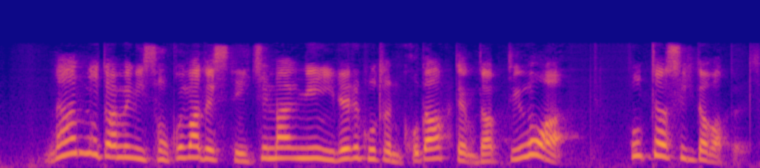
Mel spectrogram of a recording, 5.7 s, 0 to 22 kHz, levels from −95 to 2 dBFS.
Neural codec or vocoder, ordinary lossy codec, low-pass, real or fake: codec, 16 kHz, 1 kbps, FreqCodec, larger model; none; none; fake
